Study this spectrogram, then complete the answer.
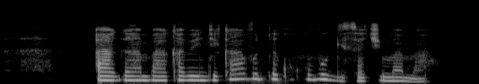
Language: Ganda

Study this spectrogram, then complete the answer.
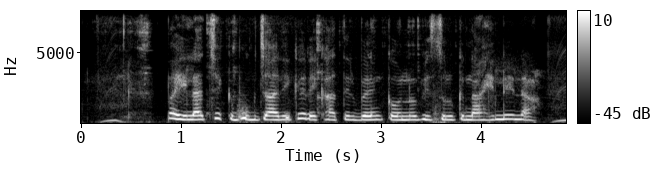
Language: Bhojpuri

